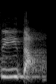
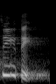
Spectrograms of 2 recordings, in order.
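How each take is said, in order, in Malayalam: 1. ഈ പേര് 'a' എന്ന സ്വരാക്ഷര ശബ്ദത്തിൽ അവസാനിക്കുന്നു. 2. ഈ പേര് 'e' എന്ന സ്വരാക്ഷര ശബ്ദത്തിൽ അവസാനിക്കുന്നു.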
